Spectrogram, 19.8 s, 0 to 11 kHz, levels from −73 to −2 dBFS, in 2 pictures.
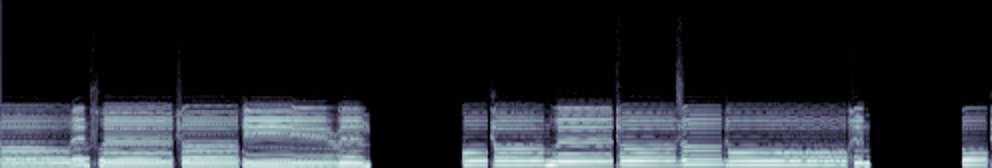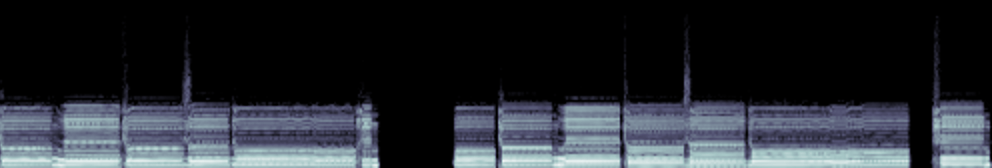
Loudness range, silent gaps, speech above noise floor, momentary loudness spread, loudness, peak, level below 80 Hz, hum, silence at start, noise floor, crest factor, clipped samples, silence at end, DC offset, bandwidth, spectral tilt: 2 LU; 3.71-4.59 s, 8.74-9.59 s, 13.71-14.43 s, 19.04-19.21 s; over 78 dB; 4 LU; -12 LUFS; 0 dBFS; -56 dBFS; none; 0 s; under -90 dBFS; 12 dB; under 0.1%; 0 s; 1%; 5.8 kHz; -8 dB/octave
